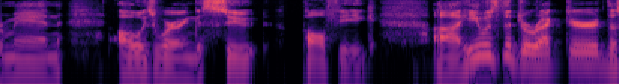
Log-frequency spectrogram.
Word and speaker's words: Feig: This movie was, let's see, it was directed by Paul, I never know if you pronounce it Feig or Feig. I'm saying Paul Feig. I think that's how you're supposed to do it.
